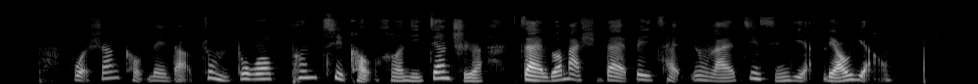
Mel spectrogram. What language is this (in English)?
Chinese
